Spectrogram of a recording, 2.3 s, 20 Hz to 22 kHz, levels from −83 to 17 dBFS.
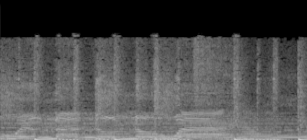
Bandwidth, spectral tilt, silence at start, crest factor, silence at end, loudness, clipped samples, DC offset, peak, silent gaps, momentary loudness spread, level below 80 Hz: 17 kHz; -4 dB/octave; 0 s; 12 dB; 0 s; -13 LUFS; under 0.1%; under 0.1%; 0 dBFS; none; 2 LU; -20 dBFS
